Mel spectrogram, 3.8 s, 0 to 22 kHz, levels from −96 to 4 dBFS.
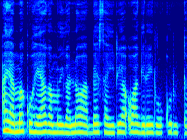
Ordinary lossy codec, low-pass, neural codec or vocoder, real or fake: none; none; none; real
